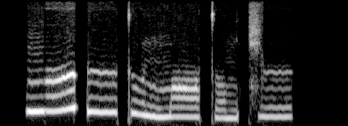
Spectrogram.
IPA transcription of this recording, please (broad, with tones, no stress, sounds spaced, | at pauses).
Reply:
ŋ ɤː˧˥ ʔ ɯː˧ t̪ u˧˩ n m ɔː˧ t̪ o˩ m t͡ɕ ɯː˧ k̚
